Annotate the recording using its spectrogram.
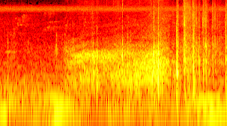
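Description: Skateboard wheels roll and rumble over concrete, coming closer.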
